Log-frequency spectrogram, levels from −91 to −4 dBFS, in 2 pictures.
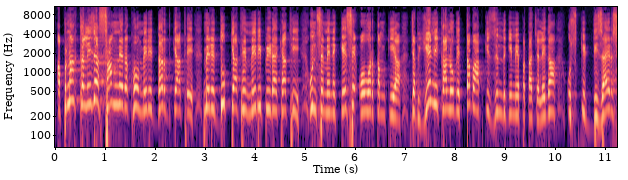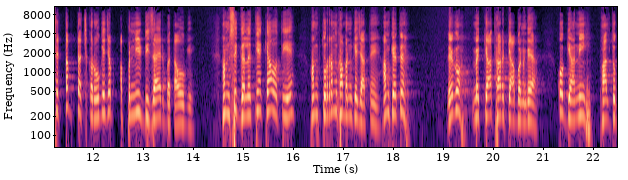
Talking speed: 175 wpm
